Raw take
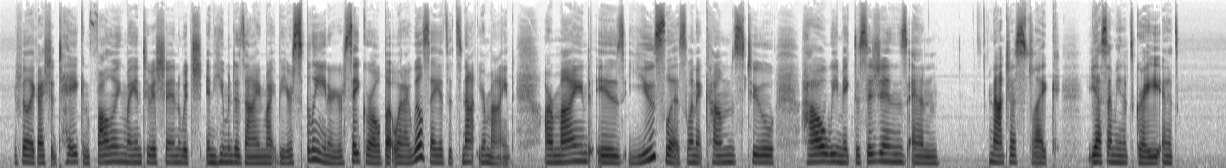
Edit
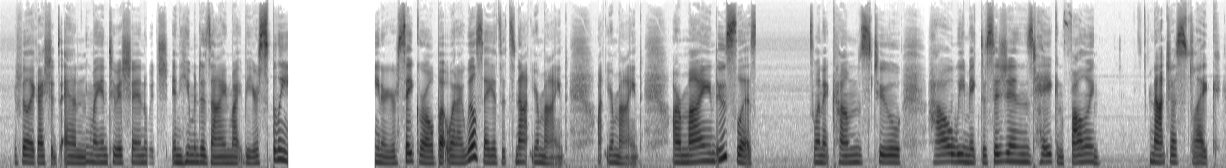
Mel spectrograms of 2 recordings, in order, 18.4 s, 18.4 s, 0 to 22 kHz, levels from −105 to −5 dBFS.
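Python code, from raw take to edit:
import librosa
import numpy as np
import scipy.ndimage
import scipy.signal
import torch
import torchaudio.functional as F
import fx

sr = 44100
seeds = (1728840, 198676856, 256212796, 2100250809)

y = fx.edit(x, sr, fx.swap(start_s=0.87, length_s=0.92, other_s=13.58, other_length_s=0.41),
    fx.fade_in_span(start_s=2.71, length_s=0.47),
    fx.insert_silence(at_s=4.82, length_s=1.31),
    fx.repeat(start_s=7.06, length_s=1.12, count=2),
    fx.cut(start_s=8.85, length_s=0.85),
    fx.insert_room_tone(at_s=10.25, length_s=0.83),
    fx.clip_gain(start_s=11.84, length_s=0.52, db=-5.5), tone=tone)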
